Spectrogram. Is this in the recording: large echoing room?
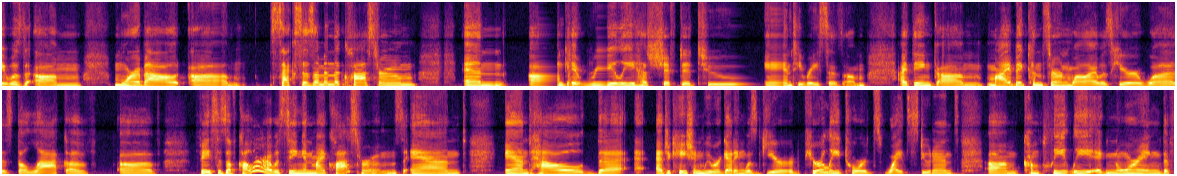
no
